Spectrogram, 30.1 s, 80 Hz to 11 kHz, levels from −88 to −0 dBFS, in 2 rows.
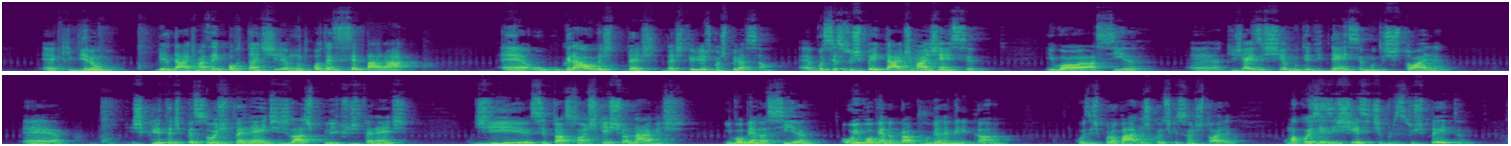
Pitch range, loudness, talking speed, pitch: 120-155 Hz, -19 LUFS, 145 wpm, 135 Hz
